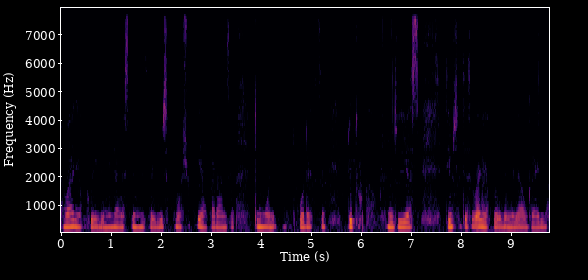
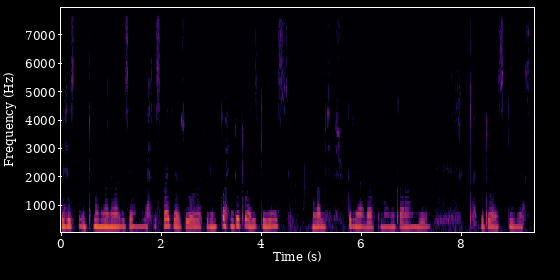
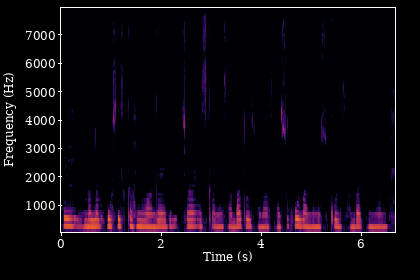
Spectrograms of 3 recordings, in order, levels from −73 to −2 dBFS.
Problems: low volume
